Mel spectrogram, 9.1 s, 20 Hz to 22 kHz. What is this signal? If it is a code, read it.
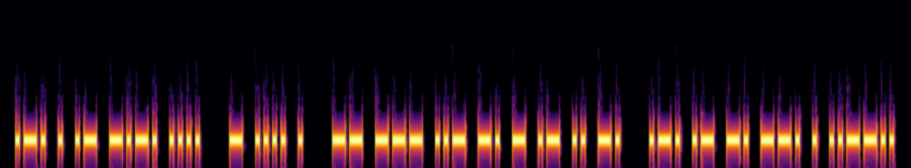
Morse code, heard as a keyed tone, about 28 wpm, 700 Hz. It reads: REACH THE MOUNTAIN RANGE?
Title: Sentences from Top 1000 Words - Review Part 4 - 28wpm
